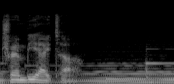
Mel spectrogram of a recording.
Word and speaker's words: трембіта: Its Ukrainian name is trembita, written and the stress falls on the second syllable, trembita. The instrument is strongly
